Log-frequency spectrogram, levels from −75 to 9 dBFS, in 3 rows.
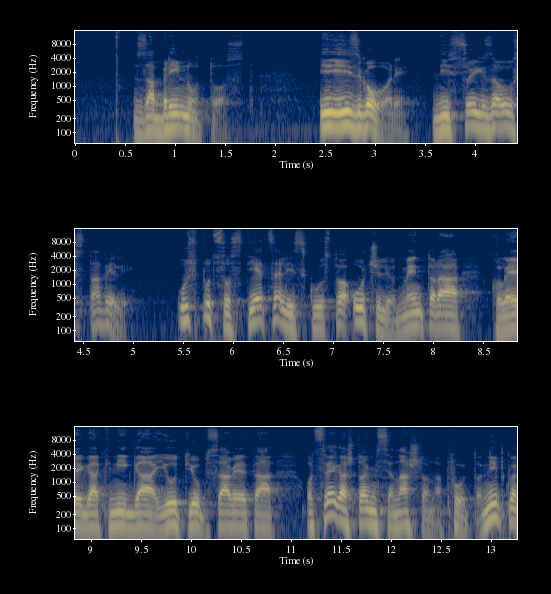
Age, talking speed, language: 50-69, 120 wpm, Croatian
